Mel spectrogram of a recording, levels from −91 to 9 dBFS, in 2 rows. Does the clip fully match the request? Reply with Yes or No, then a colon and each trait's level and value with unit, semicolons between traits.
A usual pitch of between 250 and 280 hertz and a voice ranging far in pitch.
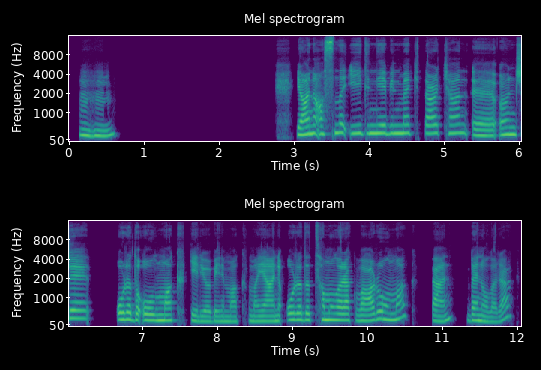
No: high, 230 Hz; wide, 5.8 semitones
